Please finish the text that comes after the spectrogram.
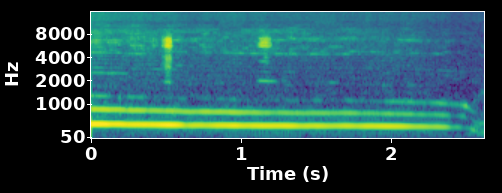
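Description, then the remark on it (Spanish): A person lets out a single long, steady wolf-like howl, holding one sustained tone for over two seconds before it trails off and drops away at the end. “Bueno, señor, retrocede que ya estamos cerrando de Blue Wolf. ¡Aú!”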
